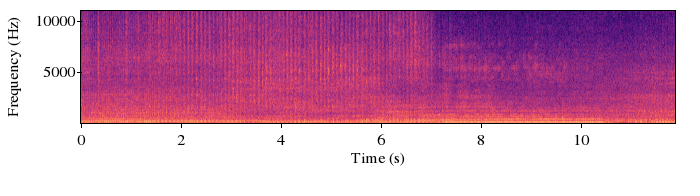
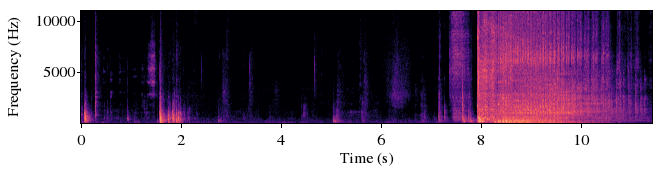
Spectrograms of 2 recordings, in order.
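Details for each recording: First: Troy-Bilt riding mower with Kohler 7000 single-cylinder engine, previously wouldn't start or stay running, now holds a steady even run, pitch shifting slightly with throttle, no misses or surging. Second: Troy-Bilt riding mower with Kohler 7000 engine: scattered clicks, then the starter spins the engine about three seconds without catching; cranks but won't run despite choke adjustment and plenty of fuel reaching the carburetor.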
